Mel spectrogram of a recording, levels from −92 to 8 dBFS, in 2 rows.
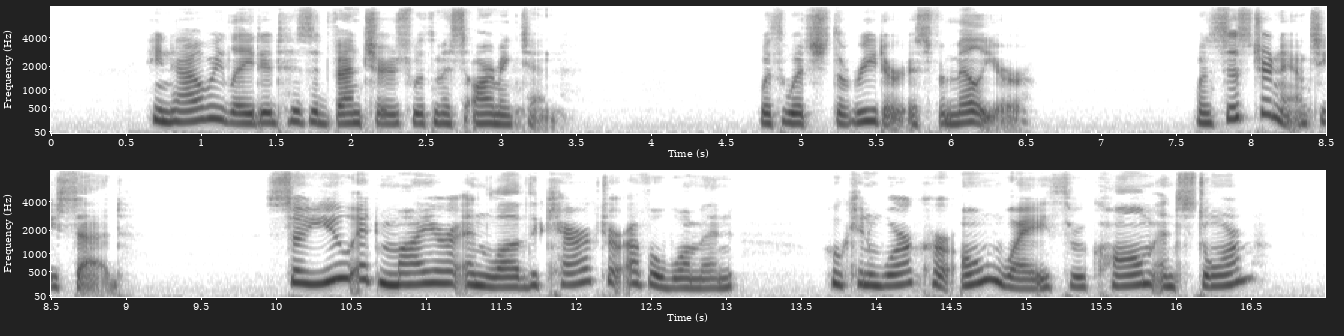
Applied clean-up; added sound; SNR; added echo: none; none; none; none.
